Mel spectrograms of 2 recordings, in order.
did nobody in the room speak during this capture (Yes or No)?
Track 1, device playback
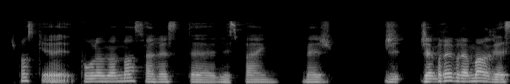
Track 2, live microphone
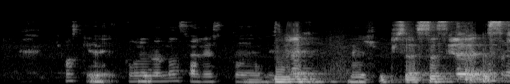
No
